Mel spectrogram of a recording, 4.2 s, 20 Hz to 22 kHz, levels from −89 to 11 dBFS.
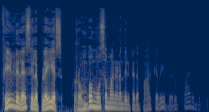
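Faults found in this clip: Undithered fade or volume stage, likely keeping only about 11 bits: truncation distortion on a fade from 1.68 s, after "ஃபீல்டுல சில பிளேயர்ஸ்". Level collapses into coarse square steps and turns gritty, worst 2.95–4.2 s.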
